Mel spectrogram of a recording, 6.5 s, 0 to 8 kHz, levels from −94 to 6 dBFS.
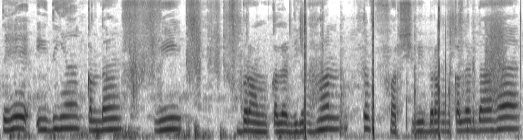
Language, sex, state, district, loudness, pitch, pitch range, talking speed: Punjabi, male, Punjab, Kapurthala, -18 LUFS, 220 Hz, 200-240 Hz, 135 wpm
